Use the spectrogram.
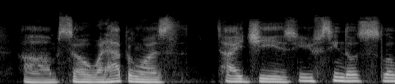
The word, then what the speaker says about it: Tai Chi: not Chi like energy it's pronounced with a J in Mandarin Tai G mhm g means it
